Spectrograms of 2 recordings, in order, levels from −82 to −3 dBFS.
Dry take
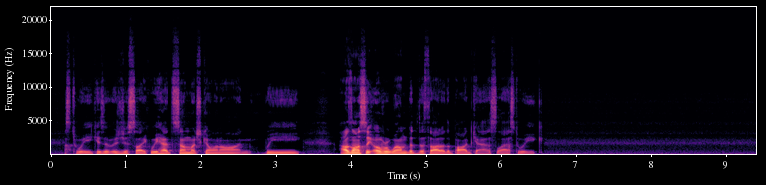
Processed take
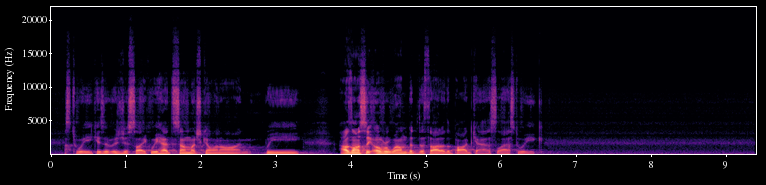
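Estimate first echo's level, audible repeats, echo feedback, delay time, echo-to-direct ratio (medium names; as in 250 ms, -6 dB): -21.5 dB, 3, 56%, 127 ms, -20.0 dB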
